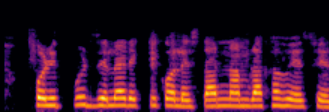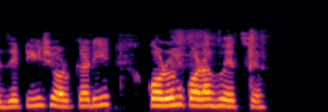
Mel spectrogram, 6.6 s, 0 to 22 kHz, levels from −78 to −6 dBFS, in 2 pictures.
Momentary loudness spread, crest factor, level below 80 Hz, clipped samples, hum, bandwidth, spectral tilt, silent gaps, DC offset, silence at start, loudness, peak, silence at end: 9 LU; 18 dB; -66 dBFS; under 0.1%; none; 7.6 kHz; -5 dB/octave; 0.64-0.73 s, 1.42-1.48 s, 4.72-4.76 s; under 0.1%; 0.35 s; -20 LUFS; -2 dBFS; 0.65 s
